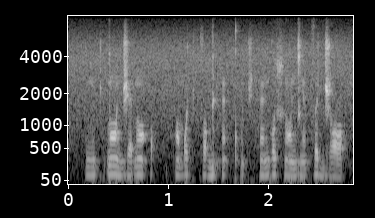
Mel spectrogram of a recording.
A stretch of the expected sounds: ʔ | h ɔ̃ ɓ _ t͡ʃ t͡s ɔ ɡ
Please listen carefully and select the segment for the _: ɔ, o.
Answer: ɔ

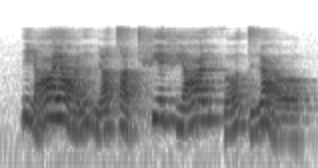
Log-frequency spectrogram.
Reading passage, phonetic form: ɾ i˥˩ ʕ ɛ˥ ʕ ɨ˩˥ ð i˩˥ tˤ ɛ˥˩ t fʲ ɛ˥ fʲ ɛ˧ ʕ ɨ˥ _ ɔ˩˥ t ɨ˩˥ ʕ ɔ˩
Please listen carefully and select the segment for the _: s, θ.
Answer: θ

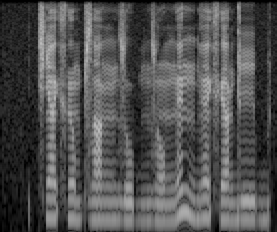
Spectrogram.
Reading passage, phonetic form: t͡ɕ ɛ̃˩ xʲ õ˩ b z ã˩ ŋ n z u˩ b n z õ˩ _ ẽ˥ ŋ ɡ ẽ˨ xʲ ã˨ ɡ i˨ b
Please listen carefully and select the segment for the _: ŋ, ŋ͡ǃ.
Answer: ŋ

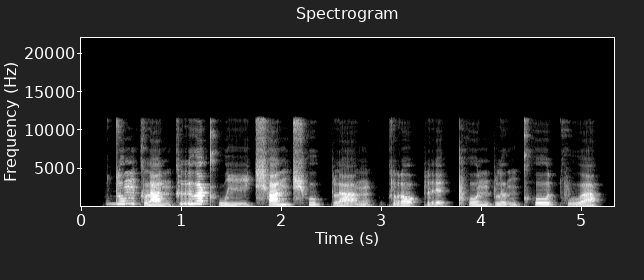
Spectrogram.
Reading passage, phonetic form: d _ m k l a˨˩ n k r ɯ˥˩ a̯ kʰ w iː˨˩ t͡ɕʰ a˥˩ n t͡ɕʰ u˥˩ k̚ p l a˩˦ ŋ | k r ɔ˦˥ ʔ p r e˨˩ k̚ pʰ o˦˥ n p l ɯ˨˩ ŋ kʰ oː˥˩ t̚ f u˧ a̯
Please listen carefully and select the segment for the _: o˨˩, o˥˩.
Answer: o˥˩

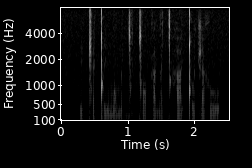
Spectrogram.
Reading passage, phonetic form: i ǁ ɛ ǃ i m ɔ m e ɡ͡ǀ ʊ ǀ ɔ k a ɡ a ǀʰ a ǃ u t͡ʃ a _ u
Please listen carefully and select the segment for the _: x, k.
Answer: x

